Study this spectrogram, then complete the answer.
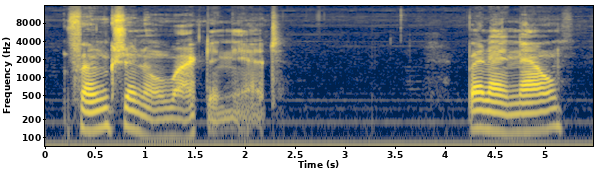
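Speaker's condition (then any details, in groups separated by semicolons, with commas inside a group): Cerebral palsy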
